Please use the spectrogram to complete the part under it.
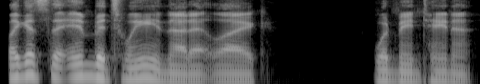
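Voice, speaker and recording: A man streaming live, chatting casually and excitably about game mechanics, rambling with lots of filler words. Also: low-pitched, moderate pace, clear, resonant tone, no echo, studio quality.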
